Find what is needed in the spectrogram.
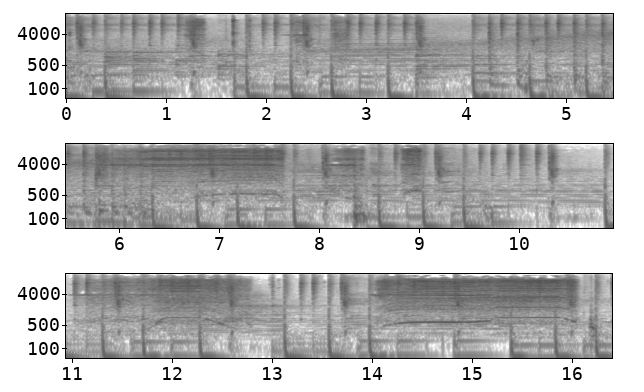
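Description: Cordless drill with a step drill bit boring through a plastic bottle cap in a few short runs, its motor whine rising as it spins up, over background music with a steady beat.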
